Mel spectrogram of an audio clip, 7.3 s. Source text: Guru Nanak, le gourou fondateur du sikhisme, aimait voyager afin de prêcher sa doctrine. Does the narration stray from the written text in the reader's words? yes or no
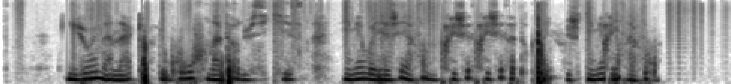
yes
